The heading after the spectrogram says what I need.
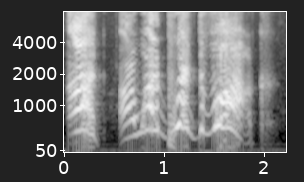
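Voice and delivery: high, very loud yell; frustrated shout. Real, not acted. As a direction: scream your frustration at the game.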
